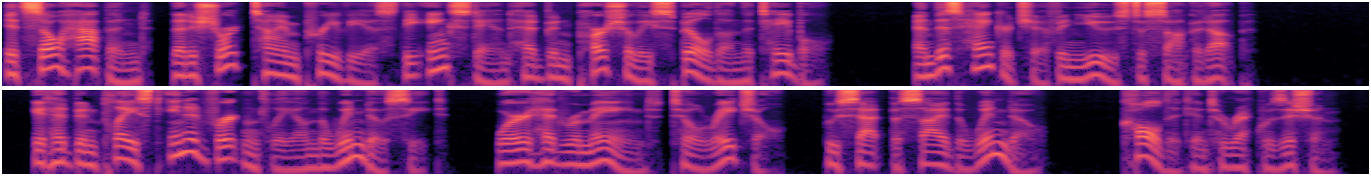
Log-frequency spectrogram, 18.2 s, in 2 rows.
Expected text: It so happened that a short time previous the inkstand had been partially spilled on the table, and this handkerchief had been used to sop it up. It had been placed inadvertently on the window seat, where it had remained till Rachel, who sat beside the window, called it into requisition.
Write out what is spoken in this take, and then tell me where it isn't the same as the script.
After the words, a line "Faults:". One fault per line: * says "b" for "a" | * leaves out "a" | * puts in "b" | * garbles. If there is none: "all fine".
It so happened that a short time previous the inkstand had been partially spilled on the table, and this handkerchief been used to sop it up. It had been placed inadvertently on the window seat, where it had remained till Rachel, who sat beside the window, called it into requisition.
Faults:
* leaves out "had"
